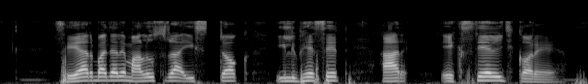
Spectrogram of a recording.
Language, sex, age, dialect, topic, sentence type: Bengali, male, 18-24, Jharkhandi, banking, statement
